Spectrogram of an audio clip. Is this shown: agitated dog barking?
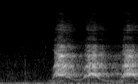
yes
